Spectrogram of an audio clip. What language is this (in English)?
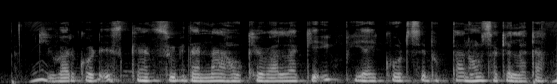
Bhojpuri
